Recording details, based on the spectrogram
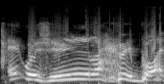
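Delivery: put-on very high, loud, drawn-out full Scottish accent. Retelling how the judge stands up and accuses someone: full Scottish accent. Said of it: "goes into full Scottish".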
